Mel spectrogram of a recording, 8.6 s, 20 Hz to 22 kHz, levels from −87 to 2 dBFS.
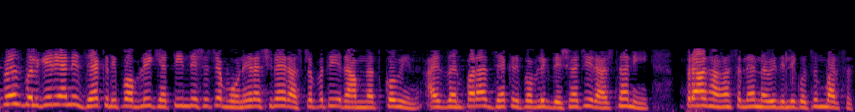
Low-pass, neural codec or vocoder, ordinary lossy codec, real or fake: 3.6 kHz; none; none; real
